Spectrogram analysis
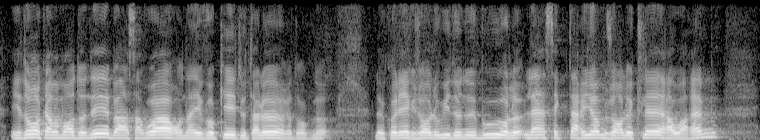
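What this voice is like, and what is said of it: Belgian Liège French accent. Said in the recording (French): “comme, mon accent laisse présager, ben, je suis effectivement liégeois d'origine”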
